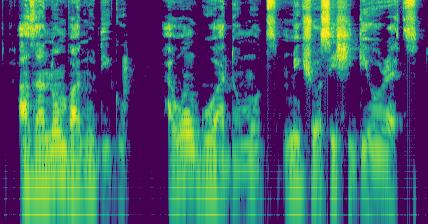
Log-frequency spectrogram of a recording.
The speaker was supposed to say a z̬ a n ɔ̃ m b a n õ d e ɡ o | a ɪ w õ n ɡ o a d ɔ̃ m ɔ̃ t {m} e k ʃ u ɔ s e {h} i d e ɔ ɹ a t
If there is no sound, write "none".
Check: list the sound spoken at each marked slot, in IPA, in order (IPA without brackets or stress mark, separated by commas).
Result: m, ʃ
